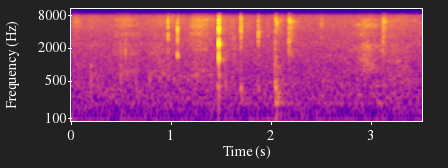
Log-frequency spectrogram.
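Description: Irregular sharp clicks and gritty ticking in a quiet room, fitting teeth grinding.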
